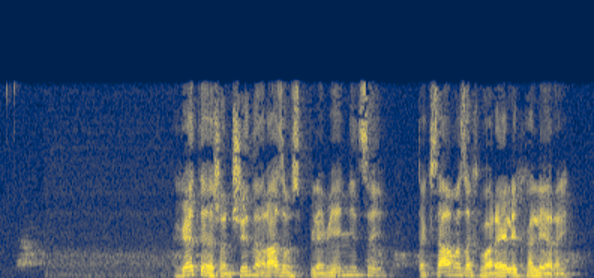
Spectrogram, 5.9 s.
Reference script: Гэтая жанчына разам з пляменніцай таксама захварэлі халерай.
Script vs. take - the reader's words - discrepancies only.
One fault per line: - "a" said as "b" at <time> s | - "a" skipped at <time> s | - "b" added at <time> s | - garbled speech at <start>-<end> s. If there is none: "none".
none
